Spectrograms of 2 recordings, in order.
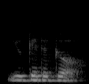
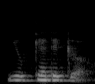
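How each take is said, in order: Both takes have the same delivery.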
